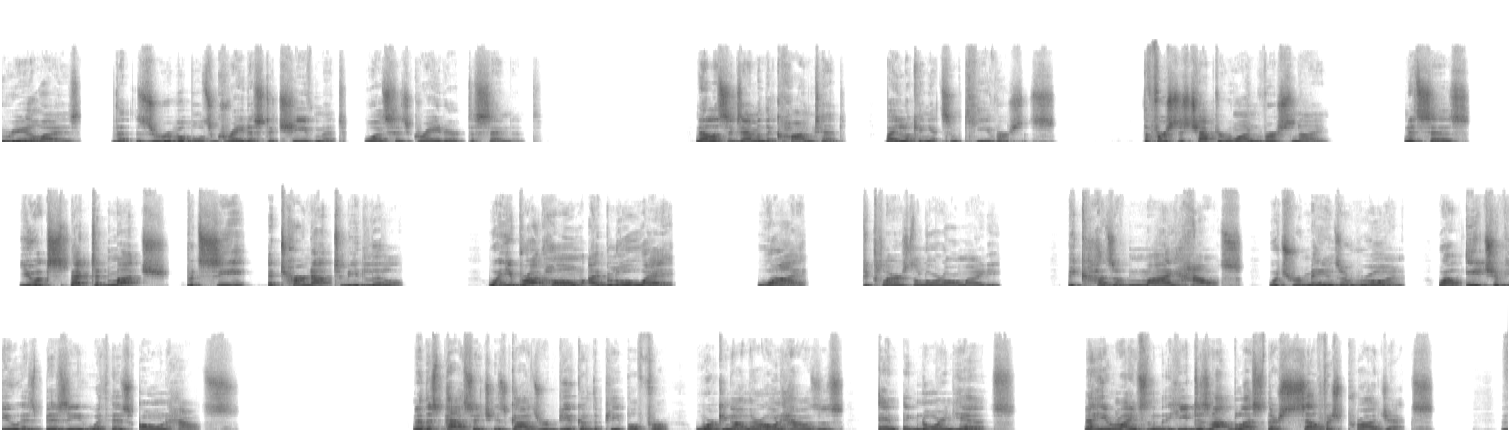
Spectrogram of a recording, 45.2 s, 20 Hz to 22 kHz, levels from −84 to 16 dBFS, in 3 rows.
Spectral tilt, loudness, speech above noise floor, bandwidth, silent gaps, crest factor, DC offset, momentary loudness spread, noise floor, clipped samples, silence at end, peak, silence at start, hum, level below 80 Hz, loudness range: -4.5 dB/octave; -23 LUFS; over 68 dB; 15.5 kHz; 22.13-22.18 s, 23.35-23.39 s, 40.38-40.44 s, 40.63-40.67 s, 40.80-40.85 s, 40.91-40.95 s; 20 dB; under 0.1%; 11 LU; under -90 dBFS; under 0.1%; 0 s; -4 dBFS; 0 s; none; -56 dBFS; 4 LU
